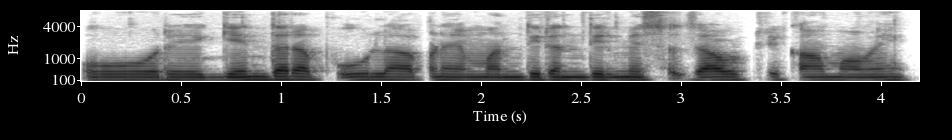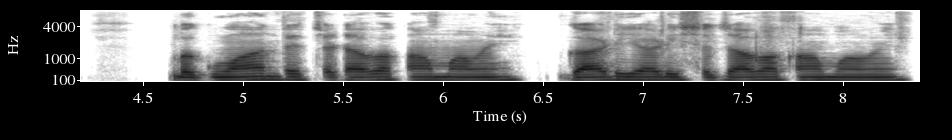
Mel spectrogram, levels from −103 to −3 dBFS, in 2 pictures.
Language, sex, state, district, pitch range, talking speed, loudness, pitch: Marwari, male, Rajasthan, Nagaur, 115-120 Hz, 155 wpm, -20 LUFS, 115 Hz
